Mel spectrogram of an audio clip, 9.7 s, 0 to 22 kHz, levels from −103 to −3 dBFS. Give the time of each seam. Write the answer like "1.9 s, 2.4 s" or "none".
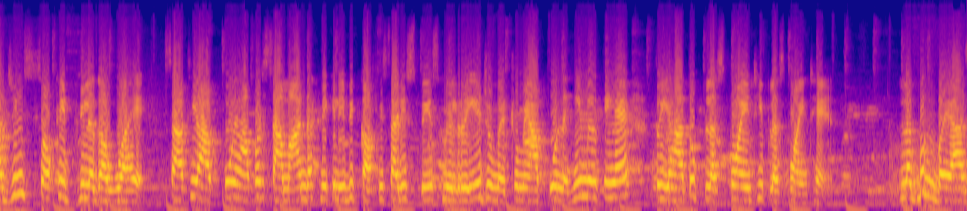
none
